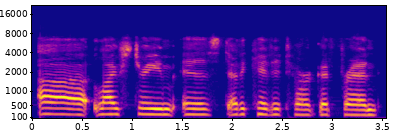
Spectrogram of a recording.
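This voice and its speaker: Slow-talking woman podcast host. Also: mid-range voice, level tone, darkish tone. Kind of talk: casual podcast chat. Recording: dull lo-fi sound with faint music.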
